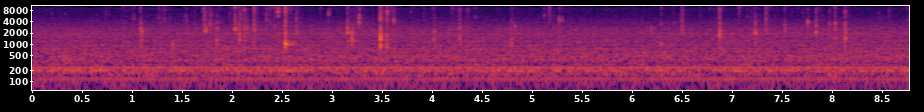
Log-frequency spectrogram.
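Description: Thick barbecue sauce pouring from a stainless steel bowl onto frozen meatballs in a slow cooker: soft wet squishes with scattered small ticks, over a steady low hum.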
